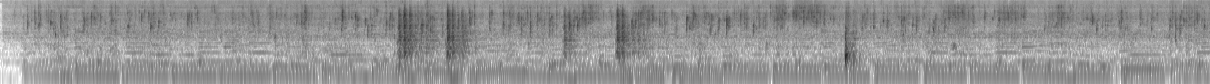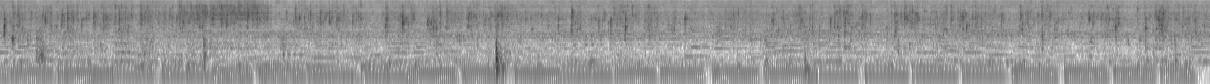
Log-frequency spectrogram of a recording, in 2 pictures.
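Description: Tap water runs steadily into a kitchen sink while a tromboncino squash is washed under it, with occasional clunks and splashes as it is handled, close and continuous.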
